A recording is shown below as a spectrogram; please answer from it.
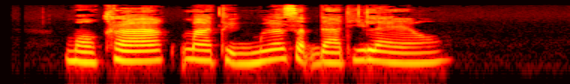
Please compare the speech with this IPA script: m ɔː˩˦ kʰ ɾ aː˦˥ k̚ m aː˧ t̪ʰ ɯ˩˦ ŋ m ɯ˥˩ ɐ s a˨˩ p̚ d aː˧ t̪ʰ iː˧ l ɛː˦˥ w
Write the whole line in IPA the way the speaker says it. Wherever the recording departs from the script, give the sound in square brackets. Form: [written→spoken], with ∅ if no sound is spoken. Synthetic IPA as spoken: m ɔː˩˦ kʰ ɾ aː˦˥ k̚ m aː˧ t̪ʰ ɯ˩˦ ŋ m ɯ˥˩ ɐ s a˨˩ p̚ d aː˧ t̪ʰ [iː˧→iː˥˩] l ɛː˦˥ w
